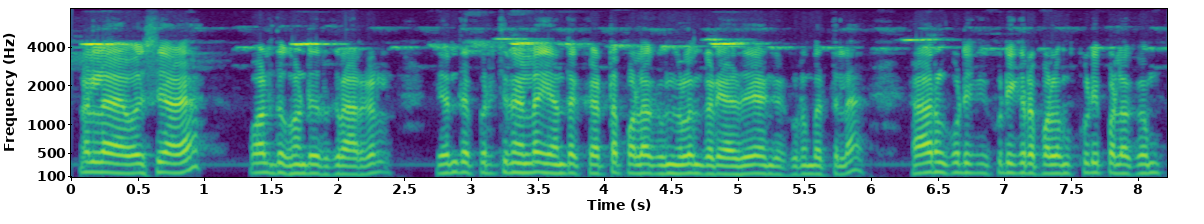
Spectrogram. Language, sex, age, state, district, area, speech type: Tamil, male, 45-60, Tamil Nadu, Krishnagiri, rural, spontaneous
